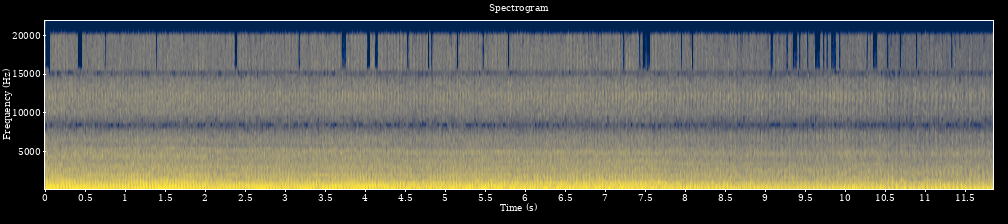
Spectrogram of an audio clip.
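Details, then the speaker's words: John Deere RX75 rear-engine riding mower after an ignition switch modification, reassembly and a new fuel line: even, steady single-cylinder beat settling to a lower, slower idle without stumbling; runs cleanly at its lowest idle. "wow that sounds great that's the lowest Idol right there that sounds great"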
